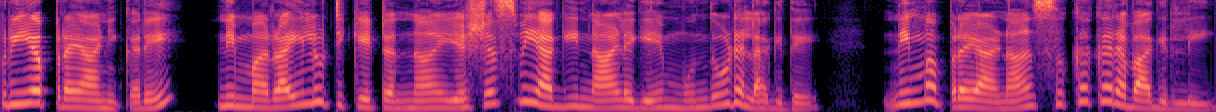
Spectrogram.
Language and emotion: Kannada, happy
